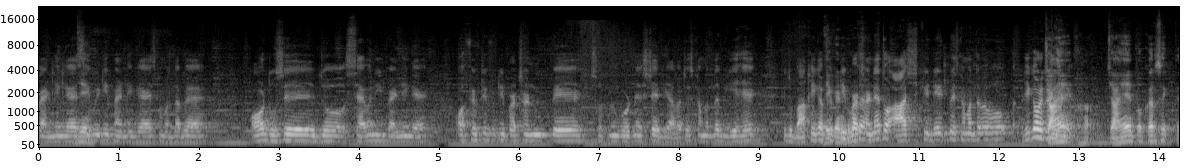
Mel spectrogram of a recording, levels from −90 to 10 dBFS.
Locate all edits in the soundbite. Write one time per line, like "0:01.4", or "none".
none

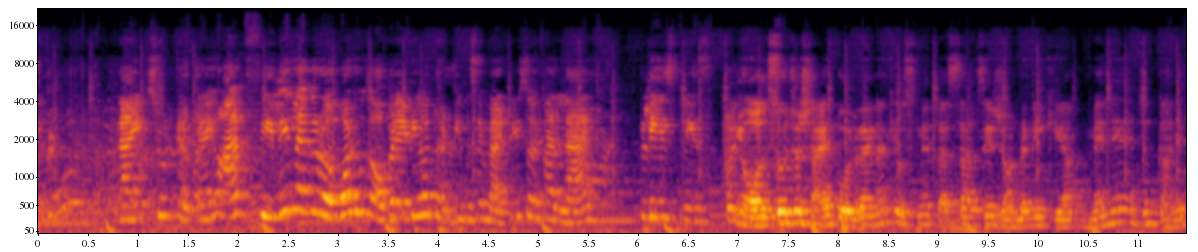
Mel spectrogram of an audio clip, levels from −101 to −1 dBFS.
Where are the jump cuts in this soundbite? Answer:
none

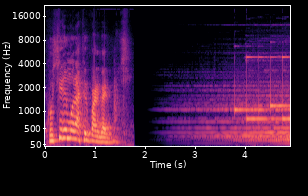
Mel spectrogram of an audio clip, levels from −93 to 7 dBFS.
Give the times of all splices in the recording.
0:01.8

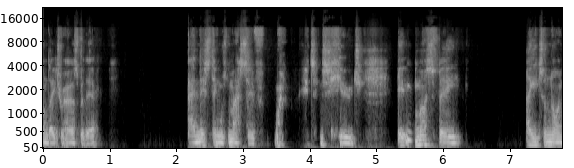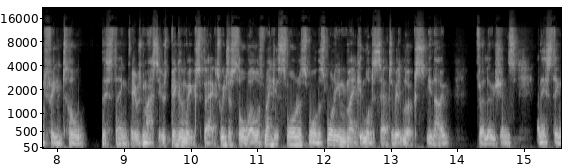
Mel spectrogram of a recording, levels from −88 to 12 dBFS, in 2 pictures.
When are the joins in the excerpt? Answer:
none

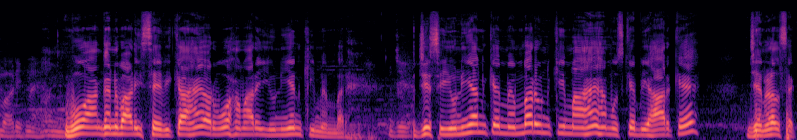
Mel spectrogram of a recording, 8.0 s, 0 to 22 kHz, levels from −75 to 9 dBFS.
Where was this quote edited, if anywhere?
0:04.2

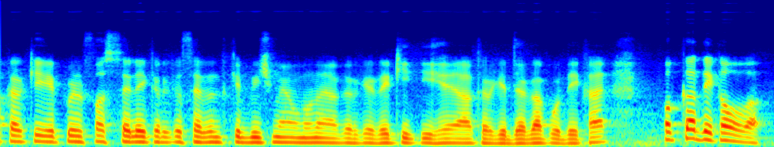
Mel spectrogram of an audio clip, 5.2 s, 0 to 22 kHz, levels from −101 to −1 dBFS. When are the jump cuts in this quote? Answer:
none

